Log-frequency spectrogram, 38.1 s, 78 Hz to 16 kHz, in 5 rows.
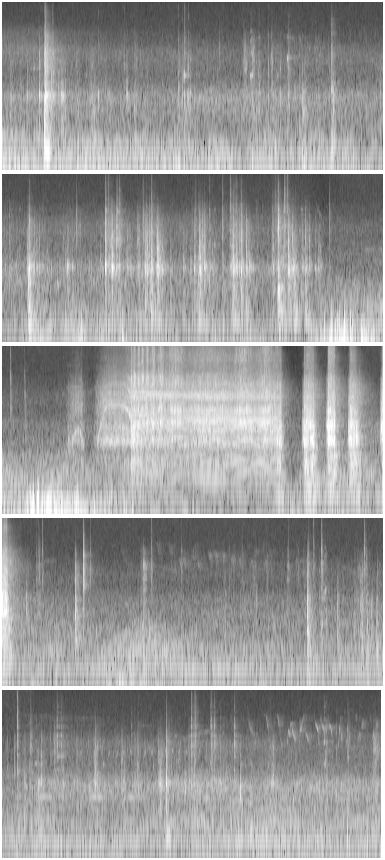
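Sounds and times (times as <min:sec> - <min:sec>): power drill running: 0:16.6 - 0:23.0.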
